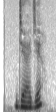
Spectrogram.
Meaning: 1. uncle 2. man, uncle (an older man; also as a term of address) 3. the man, boss (authority figure)
- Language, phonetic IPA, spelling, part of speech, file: Russian, [ˈdʲædʲə], дядя, noun, Ru-дядя.ogg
